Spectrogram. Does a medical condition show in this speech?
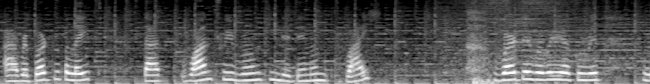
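No.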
